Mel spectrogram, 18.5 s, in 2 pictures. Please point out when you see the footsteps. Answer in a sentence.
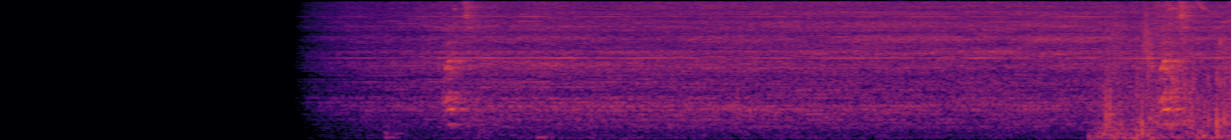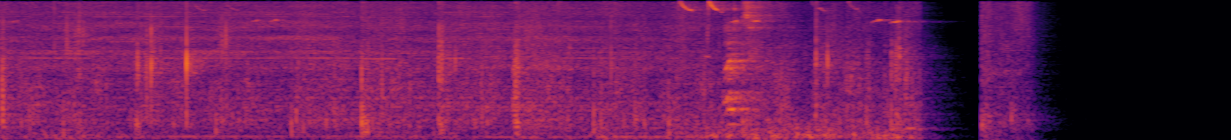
You can hear the footsteps from 8.2 to 17.0 s.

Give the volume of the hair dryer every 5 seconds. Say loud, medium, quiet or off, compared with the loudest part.
loud, loud, loud, off.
